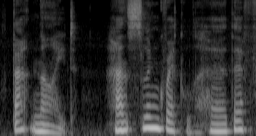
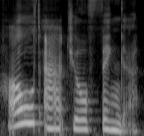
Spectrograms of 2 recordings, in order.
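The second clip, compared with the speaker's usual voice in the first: higher, commanding witch voice; 5 semitones higher, 3 dB louder than usual. Acted. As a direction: order him like a greedy witch.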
